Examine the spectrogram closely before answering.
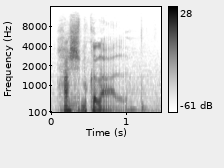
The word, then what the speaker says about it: Hashmukhalal: Ricky, I'm sure that name is pronounced Hashmukhalal.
